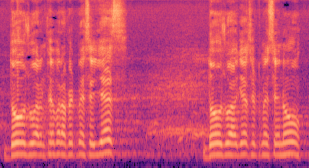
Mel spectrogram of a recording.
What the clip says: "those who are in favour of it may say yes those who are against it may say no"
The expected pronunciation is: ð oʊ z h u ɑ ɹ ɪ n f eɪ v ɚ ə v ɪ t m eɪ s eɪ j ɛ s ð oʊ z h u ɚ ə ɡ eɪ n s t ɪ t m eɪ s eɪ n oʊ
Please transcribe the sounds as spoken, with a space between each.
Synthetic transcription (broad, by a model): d oʊ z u ɑ ɹ ɪ n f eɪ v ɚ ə f ɪ t m eɪ s eɪ j ɛ s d oʊ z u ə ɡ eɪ s ɪ t m eɪ s eɪ n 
